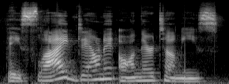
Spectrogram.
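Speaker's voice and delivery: usual speaking voice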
